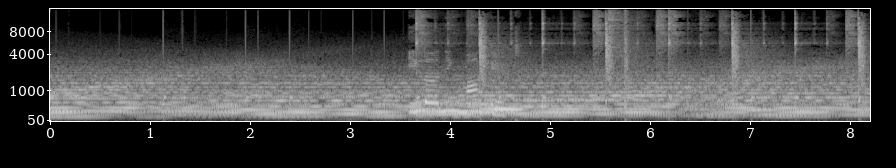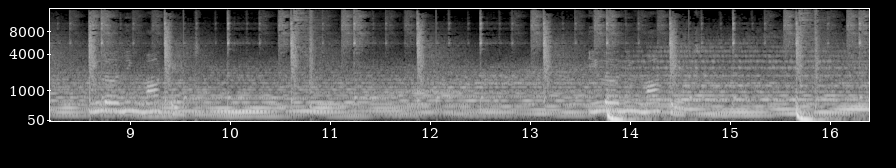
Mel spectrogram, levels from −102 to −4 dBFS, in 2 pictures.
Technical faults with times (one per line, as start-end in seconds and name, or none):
none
